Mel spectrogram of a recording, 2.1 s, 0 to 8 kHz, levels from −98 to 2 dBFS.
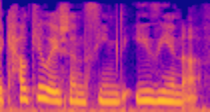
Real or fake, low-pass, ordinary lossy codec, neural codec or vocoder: real; 7.2 kHz; MP3, 32 kbps; none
